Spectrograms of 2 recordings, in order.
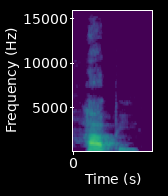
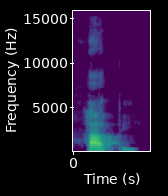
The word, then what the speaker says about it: happy: have the word happy when you want to say the H sound compared to the a sound you have to ex hail it's like you're breathing out so you say happy happy one thing that we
